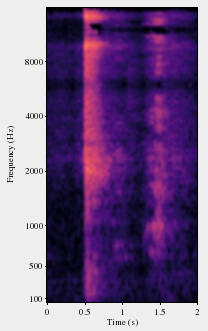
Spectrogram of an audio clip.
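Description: Two sharp smacks about a second apart, the first the louder: strikes landing during boxing and taekwondo training.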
